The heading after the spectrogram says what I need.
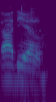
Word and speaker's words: Adiel: How do you pronounce it? It's correct. It's Adiel.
